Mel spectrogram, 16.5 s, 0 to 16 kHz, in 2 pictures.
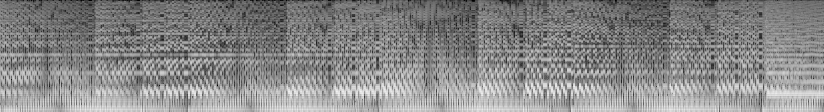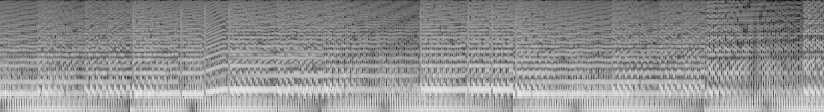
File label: Sample, MOS6581R3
